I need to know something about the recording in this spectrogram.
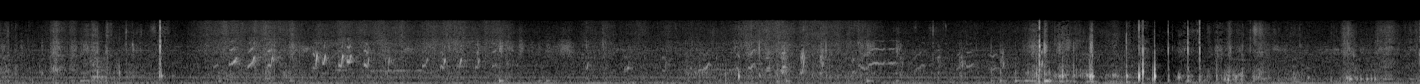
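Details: Pet guinea pigs frolicking, sleeping and nibbling in a heap of hay indoors; brief, soft, high squeaks and short chirps come in scattered groups over steady crackling and rustling of hay, with sharp louder rustles near the end.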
